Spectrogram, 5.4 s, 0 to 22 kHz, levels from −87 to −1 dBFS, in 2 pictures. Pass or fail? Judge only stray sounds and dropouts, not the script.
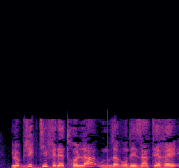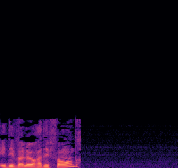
pass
